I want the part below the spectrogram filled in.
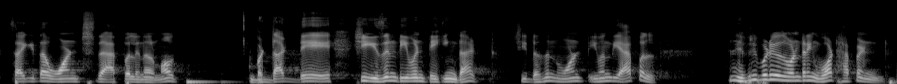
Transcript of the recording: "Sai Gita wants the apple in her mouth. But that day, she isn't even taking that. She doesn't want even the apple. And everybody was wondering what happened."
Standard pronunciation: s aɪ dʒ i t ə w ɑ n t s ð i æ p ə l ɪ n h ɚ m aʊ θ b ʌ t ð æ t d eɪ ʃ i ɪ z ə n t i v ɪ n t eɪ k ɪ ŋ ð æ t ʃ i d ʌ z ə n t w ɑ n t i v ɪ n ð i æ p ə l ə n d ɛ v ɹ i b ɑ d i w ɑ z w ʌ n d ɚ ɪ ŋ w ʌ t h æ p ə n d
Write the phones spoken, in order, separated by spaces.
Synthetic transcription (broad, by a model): s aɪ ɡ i t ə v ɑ n t s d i æ p ə l ɪ n h ɚ m aʊ t b ʌ t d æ t d eɪ ʃ i ɪ z ə n t i v ɪ n t eɪ k ɪ ŋ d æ t ʃ i d ʌ z ə n t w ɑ n t i v ɪ n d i æ p ə l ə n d ɛ v ɹ i b ɑ d i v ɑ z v ʌ n d ɚ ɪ ŋ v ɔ t h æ p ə n d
